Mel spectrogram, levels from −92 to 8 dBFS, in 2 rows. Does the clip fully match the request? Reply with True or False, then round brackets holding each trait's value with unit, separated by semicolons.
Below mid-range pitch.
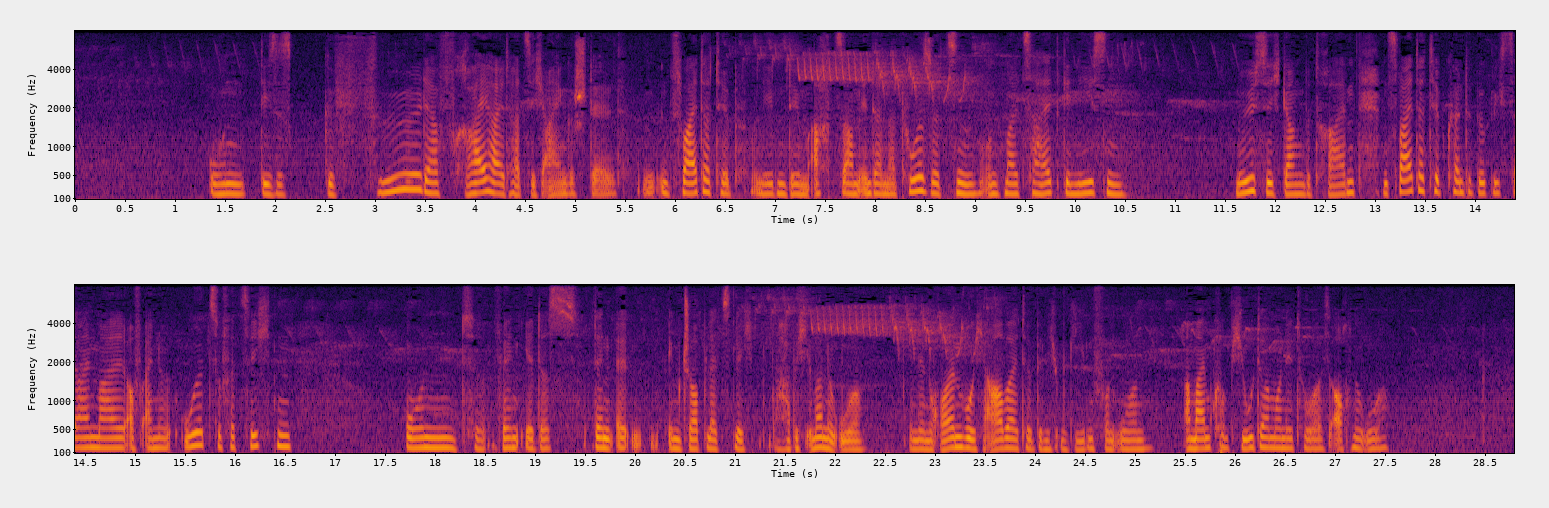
False (170 Hz)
